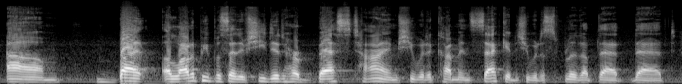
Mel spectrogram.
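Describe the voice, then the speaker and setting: A man's voice: medium pitch, normal speed. A man from Canada co-hosting a casual podcast, telling stories with laughter and acting out the quotes. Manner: animated, laughing storyteller who acts out quotes. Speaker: podcast co-host. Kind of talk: casual chat.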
